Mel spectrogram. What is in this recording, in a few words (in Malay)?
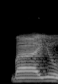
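"bayu", Malay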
